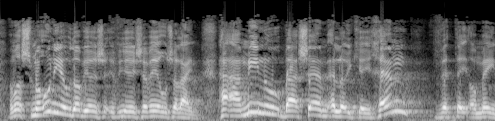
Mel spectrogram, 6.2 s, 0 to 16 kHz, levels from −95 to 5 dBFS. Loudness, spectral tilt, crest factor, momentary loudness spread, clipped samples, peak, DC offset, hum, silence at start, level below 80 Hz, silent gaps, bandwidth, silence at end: -10 LUFS; -5 dB/octave; 10 dB; 6 LU; 0.2%; 0 dBFS; under 0.1%; none; 0.1 s; -44 dBFS; none; 9.6 kHz; 0 s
